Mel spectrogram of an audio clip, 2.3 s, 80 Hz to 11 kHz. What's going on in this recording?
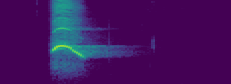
Whistle, Finger, Short, A
I was doing some recording in a large church with some natural reverberation and decided to try some whistling with 2 fingers in my mouth. This is one of the short whistles.
An example of how you might credit is by putting this in the description/credits:
The sound was recorded using a "Zoom H6 (XY) recorder" on 22nd March 2018.
mouth, whistling, finger, short, whistle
